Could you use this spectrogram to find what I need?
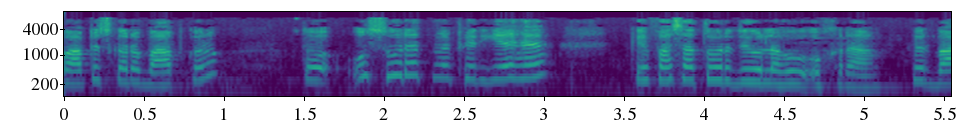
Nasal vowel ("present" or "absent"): present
